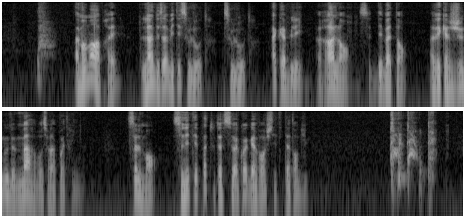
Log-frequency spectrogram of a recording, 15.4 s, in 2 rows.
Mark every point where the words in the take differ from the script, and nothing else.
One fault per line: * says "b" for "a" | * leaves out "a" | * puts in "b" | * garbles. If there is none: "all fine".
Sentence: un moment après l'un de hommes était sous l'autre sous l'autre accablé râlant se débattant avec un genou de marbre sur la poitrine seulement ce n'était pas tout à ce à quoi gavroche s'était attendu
all fine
